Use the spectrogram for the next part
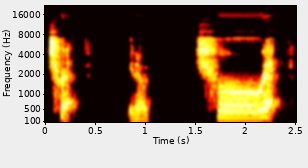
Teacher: You have 2 letters that are making a blended sound, but you can still hear the T and you can still hear the R. That's a blend.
